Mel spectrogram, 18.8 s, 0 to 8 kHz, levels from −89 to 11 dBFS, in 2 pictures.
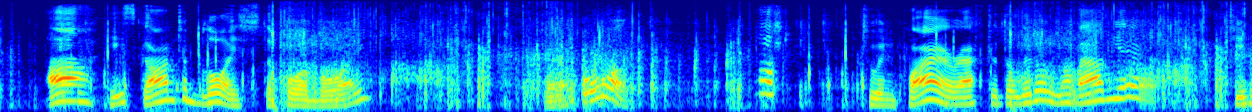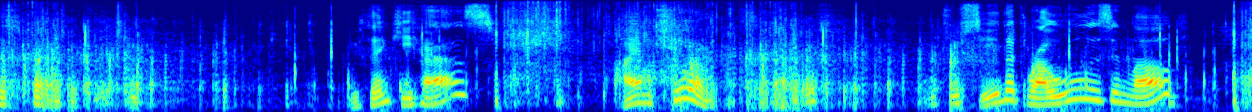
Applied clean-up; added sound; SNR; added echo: neural mask model RNNoise.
